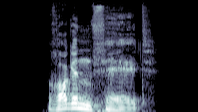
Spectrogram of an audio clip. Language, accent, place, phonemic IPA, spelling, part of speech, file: German, Germany, Berlin, /ˈʁɔɡənfɛlt/, Roggenfeld, noun, De-Roggenfeld.ogg
- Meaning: rye field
